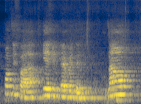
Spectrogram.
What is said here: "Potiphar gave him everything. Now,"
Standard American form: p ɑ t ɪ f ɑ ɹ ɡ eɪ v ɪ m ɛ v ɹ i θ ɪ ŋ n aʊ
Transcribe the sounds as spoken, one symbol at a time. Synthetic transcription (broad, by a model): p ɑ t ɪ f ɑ ɡ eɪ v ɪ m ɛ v ɹ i t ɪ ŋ n aʊ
